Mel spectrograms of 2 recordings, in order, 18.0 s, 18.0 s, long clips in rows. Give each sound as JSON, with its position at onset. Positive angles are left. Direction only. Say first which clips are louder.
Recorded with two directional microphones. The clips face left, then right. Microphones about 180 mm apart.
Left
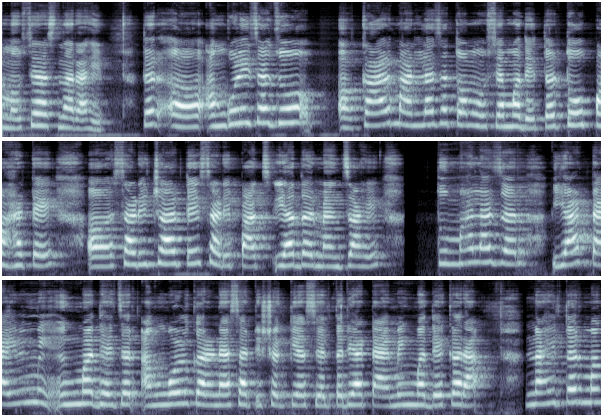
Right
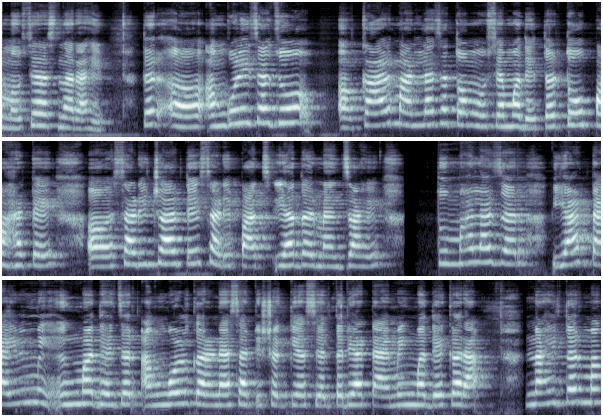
{"t": 0.0, "sound": "a woman's voice", "louder": "left 2 dB", "side_deg": 10}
